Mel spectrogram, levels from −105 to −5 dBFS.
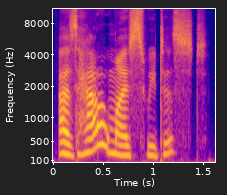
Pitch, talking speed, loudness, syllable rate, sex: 255 Hz, 150 wpm, -17 LUFS, 3.5 syllables/s, female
